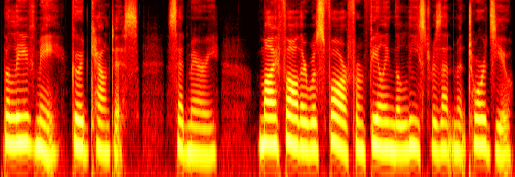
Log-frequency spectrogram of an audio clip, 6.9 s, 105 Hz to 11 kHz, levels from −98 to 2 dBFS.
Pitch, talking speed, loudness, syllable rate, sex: 220 Hz, 150 wpm, -17 LUFS, 4.5 syllables/s, female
